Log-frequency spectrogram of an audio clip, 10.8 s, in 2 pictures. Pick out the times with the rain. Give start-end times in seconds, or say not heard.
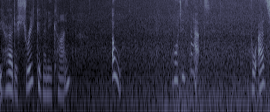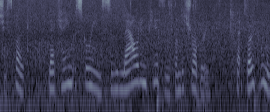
0.0-10.7.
